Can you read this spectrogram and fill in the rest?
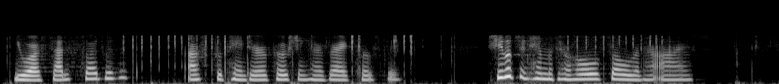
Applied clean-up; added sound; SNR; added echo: neural separator model SepFormer WHAMR!.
